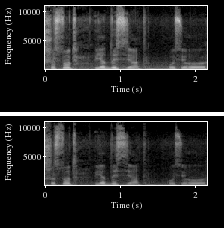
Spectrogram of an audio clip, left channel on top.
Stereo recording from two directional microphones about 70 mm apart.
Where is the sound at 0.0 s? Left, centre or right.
Right.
